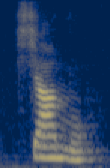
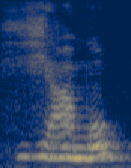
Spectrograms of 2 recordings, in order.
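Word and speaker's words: llamo: 근데 지역에 따라 야를 야랑 자 사이에 자로 발음하는 곳도 있답니다. 이걸 예이스모 현상이라고 하는데 내가 부르다 라는 뜻의 자모로 연습해 볼게요. 자모. 야모?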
